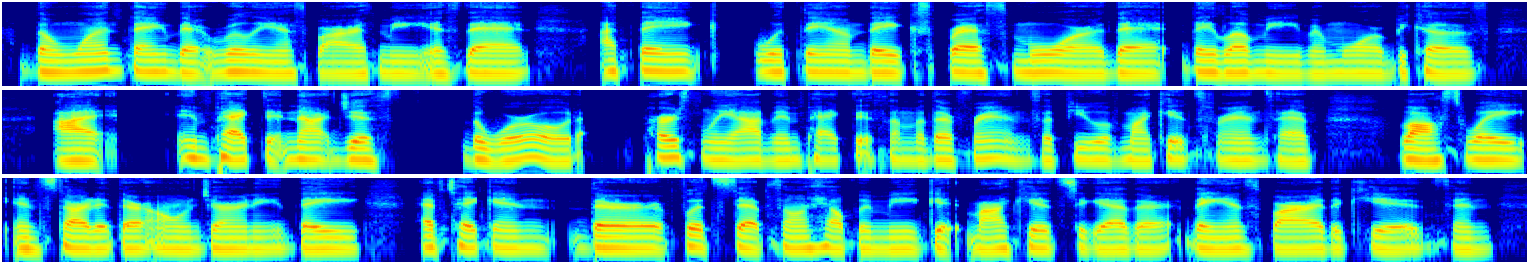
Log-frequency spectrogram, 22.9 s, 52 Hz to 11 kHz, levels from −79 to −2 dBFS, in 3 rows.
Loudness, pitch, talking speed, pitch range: -27 LUFS, 130 Hz, 175 wpm, 125-135 Hz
